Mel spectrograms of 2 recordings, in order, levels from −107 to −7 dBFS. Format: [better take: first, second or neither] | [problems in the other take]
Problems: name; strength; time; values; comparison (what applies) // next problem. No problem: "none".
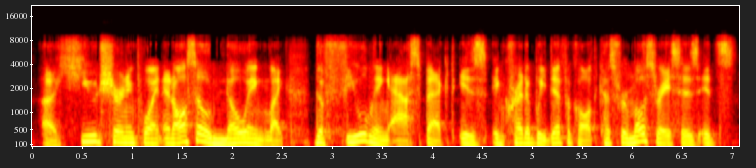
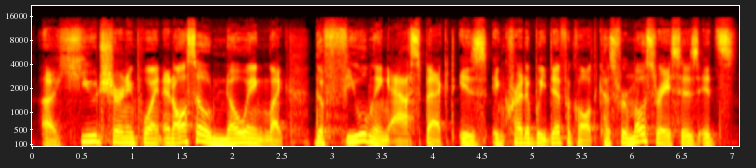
second | garbled, watery; slightly; nothing above 7.5 kHz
